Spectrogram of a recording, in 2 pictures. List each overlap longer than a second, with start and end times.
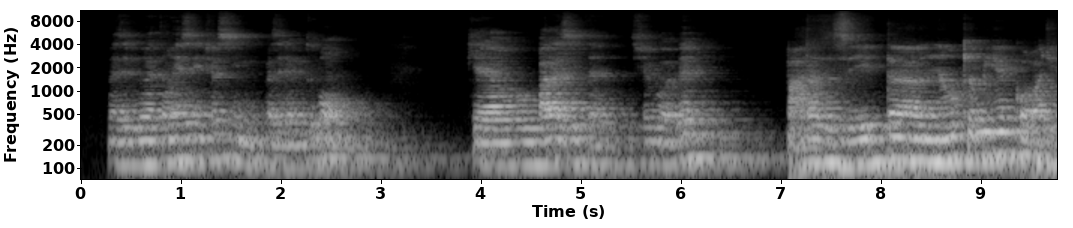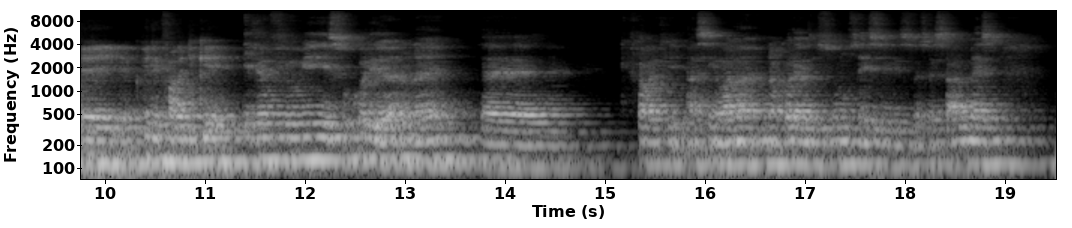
none

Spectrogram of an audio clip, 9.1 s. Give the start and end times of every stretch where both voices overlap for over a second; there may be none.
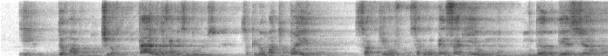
none

